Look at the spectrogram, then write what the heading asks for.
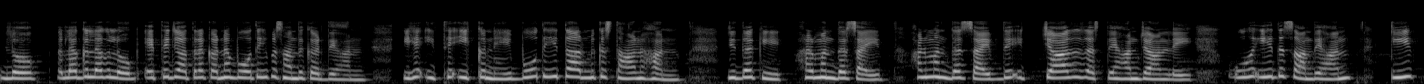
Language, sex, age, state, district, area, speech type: Punjabi, female, 18-30, Punjab, Amritsar, urban, spontaneous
